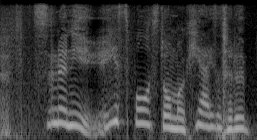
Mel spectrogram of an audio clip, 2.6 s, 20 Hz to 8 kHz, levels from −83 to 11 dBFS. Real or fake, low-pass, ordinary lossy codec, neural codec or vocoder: fake; 7.2 kHz; none; codec, 16 kHz, 0.5 kbps, X-Codec, WavLM features, trained on Multilingual LibriSpeech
